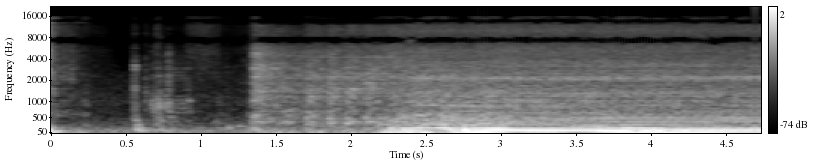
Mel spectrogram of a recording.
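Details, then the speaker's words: Mazda CX-30 High Plus Skyactiv-G petrol, just started: brief crank, catches, then a steady, slightly loud but even idle. The extra noise right after a fresh start is said to be normal for its high-compression (13:1) engine. "So untuk Mazda ni tuan-puan, kereta ni untuk bila kita baru start, dia akan bunyi sikit sebab Mazda ni dia punya enjin sikit aktif."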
